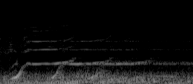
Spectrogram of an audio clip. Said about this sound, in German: Bei den Walen nicht. Bei den Walen geht sie von der Lunge in den Kehlsack rein und von den Kehlsack zurück. Und so können sie singen ununterbrochen eine halbe Stunde.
